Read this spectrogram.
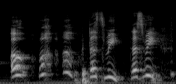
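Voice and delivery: high, loud, excited outburst; over-eager pupil, quick repeated cries; eager student. Acted. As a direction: jump in like a kid whose name was called. Plays eager student hearing name called.

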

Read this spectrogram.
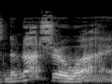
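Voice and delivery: normal talking voice

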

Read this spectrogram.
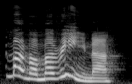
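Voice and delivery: high Italian accent, hammed up; lightly mock an Italian mama. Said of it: "your best Italian accent".

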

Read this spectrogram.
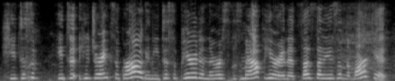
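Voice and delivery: high, loud, breathless rush; winded Radcliffe. Acted. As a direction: blurt it out, out of breath and excited. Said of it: "very windedly".

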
